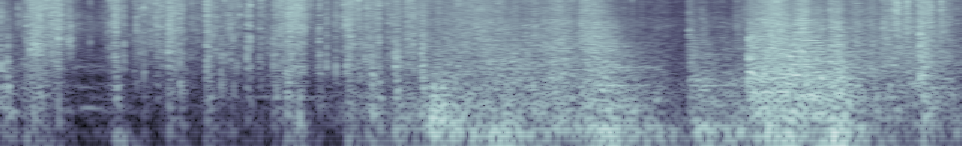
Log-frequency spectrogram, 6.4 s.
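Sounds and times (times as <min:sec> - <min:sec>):
tree falling with a terrible crack: 0:00.0 - 0:06.4
car metal bending: 0:02.5 - 0:06.4.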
